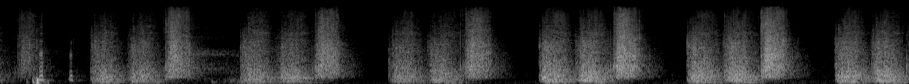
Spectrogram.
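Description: A rock song's stomping beat plays: heavy, booming stomps and sharp claps repeat in a steady stomp-stomp-clap rhythm throughout, loud and with no voices.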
